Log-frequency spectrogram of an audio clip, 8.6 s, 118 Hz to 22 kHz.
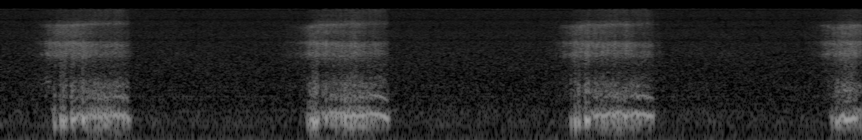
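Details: Maggie, 19½ years old, lifelong snorer: regular rattly snores, each under a second, about 24 per minute, with quiet pauses between breaths; ordinary snoring.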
